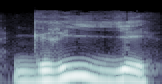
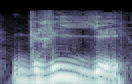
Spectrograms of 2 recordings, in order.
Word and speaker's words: griller: This combination of two letters, ER at the end, will give you the sound E, all right?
